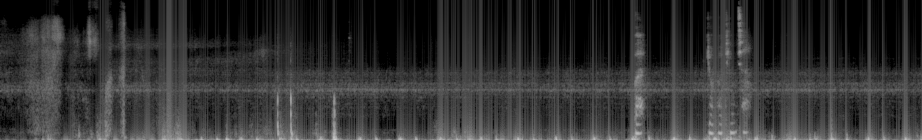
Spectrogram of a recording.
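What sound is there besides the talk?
heartbeat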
